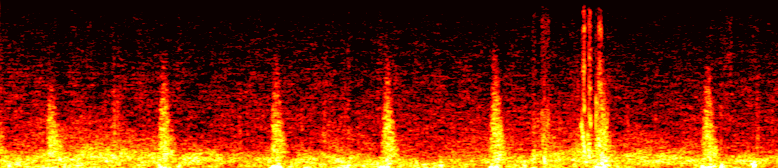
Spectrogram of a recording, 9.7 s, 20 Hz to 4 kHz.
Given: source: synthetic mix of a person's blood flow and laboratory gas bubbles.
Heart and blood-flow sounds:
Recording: Doppler ultrasound of blood flow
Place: subclavian vein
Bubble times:
6.65-6.71 s: bubbles
6.76-6.87 s: bubbles
7.25-7.61 s: bubbles
From the record:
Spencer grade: 1 (occasional bubble signal discernible with the cardiac motion signal, with majority of cardiac periods free of bubbles)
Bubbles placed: anywhere in the cardiac cycle

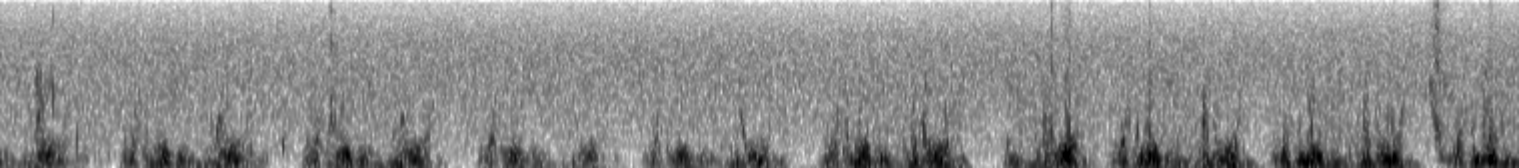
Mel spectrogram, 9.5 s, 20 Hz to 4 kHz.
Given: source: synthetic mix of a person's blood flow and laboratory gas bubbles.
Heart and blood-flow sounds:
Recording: Doppler ultrasound of blood flow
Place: precordium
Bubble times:
0.21-0.37 s: bubbles
0.46-0.81 s: bubbles
1.54-1.59 s: bubbles
1.74-1.82 s: bubbles
2.05-2.19 s: bubbles
5.75-6.03 s: bubbles
6.50-6.70 s: bubbles
8.64-8.77 s: bubbles
8.92-9.12 s: bubbles
9.32-9.36 s: bubbles
From the record:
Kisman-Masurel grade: 221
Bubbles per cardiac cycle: several, 3 to 8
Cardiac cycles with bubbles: 10 to 50%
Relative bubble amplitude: barely perceptible (0.100 to 0.250)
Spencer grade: 2 (many but less than half of the cardiac periods contain bubble signals, singularly or in groups)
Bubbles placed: anywhere in the cardiac cycle

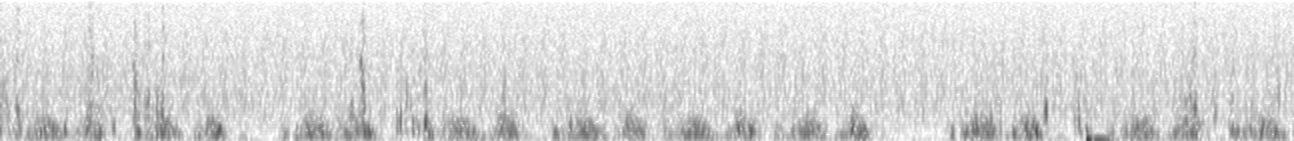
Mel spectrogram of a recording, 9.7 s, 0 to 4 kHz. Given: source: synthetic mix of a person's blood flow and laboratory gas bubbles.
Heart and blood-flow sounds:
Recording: Doppler ultrasound of blood flow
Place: precordium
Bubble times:
0.00-0.18 s: bubbles
0.45-0.54 s: bubbles
0.64-0.88 s: bubbles
0.96-1.30 s: bubbles
2.51-2.81 s: bubbles
2.95-3.27 s: bubbles
7.41-7.54 s: bubbles
7.79-7.90 s: bubbles
8.03-8.21 s: bubbles
8.88-9.04 s: bubbles
9.10-9.15 s: bubbles
9.21-9.29 s: bubbles
9.55-9.60 s: bubbles
From the record:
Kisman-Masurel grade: 222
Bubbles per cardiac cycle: several, 3 to 8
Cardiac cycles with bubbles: 10 to 50%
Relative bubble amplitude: moderate (0.250 to 0.450)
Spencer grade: 2 (many but less than half of the cardiac periods contain bubble signals, singularly or in groups)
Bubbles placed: anywhere in the cardiac cycle

